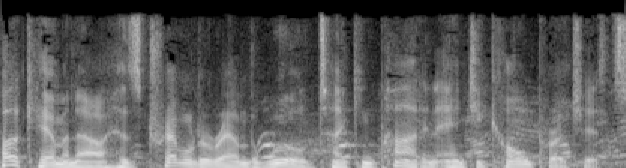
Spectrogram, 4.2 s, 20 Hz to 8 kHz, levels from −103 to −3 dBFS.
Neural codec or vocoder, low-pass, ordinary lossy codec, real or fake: none; 7.2 kHz; MP3, 48 kbps; real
